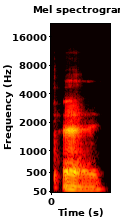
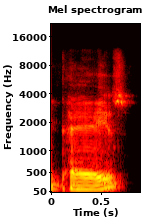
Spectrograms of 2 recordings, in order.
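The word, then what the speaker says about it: פ: So this is a final form of pay. It's pronounced P as in pastor.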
